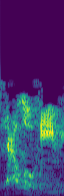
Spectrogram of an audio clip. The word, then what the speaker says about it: Elohim: Because the word in the Hebrew for God is Elohim. If it were singular, it would be El, E-L. If it were dual, meaning two gods, it would be Elah, E-L-A-H. But instead it's Elohim, E-L-O-H-I-M.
